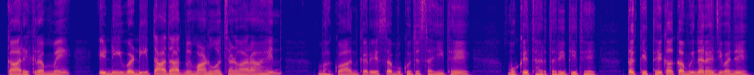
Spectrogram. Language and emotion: Sindhi, fearful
